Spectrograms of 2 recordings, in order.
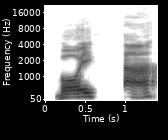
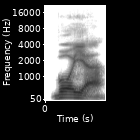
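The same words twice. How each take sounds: First: "Voy a" as two separate words, pause between. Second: "voy a" run together as one word, falling; linked words. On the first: Teacher showing the words before joining them, said separately. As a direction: say "Voy", stop, then "a" on its own. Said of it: "how do we pronounce these words together". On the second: Teacher showing how the words sound together, linked. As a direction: glide from "voy" straight into "a" without a break. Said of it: "is gonna be". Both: Shown as a demonstration.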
